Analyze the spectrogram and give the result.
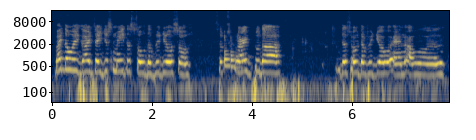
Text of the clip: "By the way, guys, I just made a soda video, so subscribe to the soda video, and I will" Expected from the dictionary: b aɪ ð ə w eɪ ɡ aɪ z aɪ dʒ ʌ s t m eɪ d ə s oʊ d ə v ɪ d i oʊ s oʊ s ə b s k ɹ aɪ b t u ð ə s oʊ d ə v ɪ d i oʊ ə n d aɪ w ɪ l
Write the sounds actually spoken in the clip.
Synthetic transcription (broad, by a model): b aɪ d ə w eɪ ɡ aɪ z aɪ dʒ ʌ s t m eɪ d ə s oʊ d ə v ɪ d i oʊ s oʊ s ə b s k ɹ aɪ b t u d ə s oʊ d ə v ɪ d i oʊ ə n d aɪ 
